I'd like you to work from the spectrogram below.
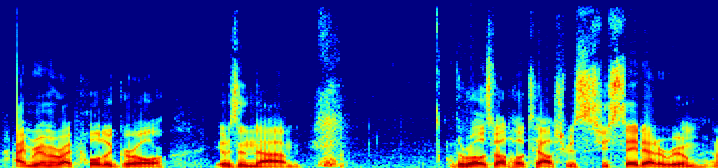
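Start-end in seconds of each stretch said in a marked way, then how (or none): none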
